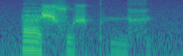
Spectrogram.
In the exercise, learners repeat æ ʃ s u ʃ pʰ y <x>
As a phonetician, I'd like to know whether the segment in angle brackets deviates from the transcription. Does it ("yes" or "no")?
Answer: no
